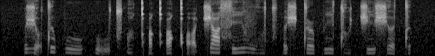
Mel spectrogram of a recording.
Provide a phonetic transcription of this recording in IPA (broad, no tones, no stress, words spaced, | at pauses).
ʒɔ̰tɯpu | ṵ t͡sʼɔ̤qʼəqʼuqʼɔ̰ t͡ʃɑsi vɔ̤ t͡sʼəʃtə˞pitɔ̤ t͡ʃiʃət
